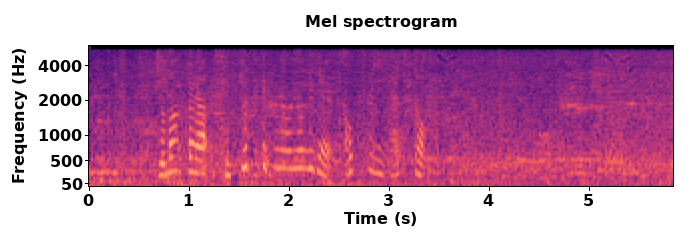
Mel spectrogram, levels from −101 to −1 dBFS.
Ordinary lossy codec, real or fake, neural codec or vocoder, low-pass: none; fake; codec, 16 kHz in and 24 kHz out, 1.1 kbps, FireRedTTS-2 codec; 5.4 kHz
